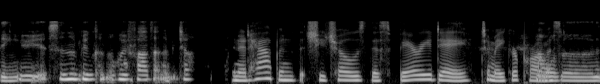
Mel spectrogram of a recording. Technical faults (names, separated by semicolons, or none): speech suppressed in double talk; echo leak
